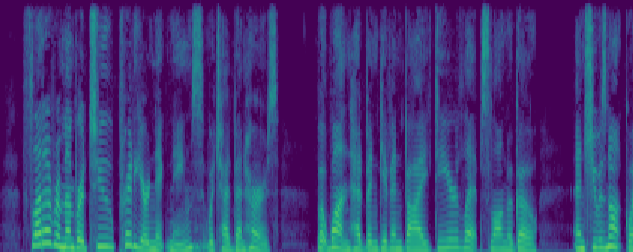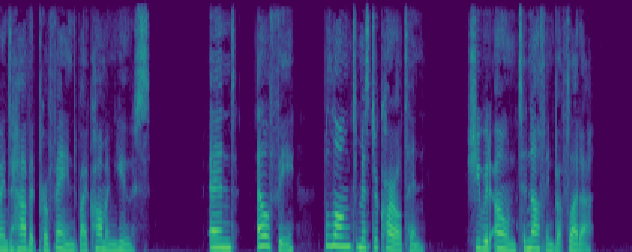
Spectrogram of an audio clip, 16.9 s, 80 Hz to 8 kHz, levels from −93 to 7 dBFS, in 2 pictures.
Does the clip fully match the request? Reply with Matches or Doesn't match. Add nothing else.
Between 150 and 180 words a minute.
Matches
